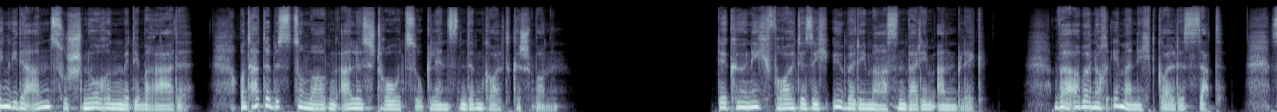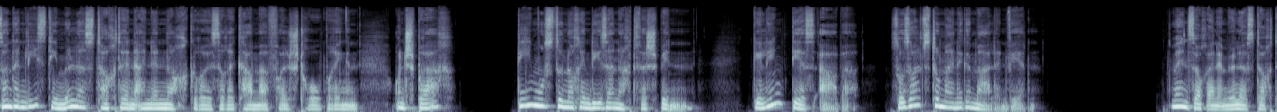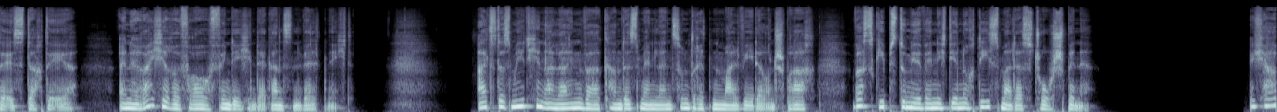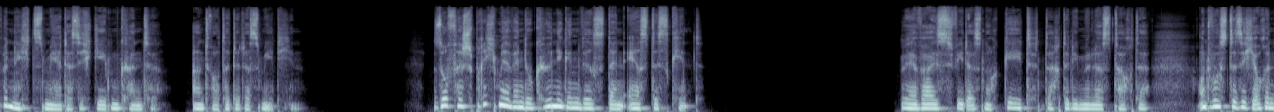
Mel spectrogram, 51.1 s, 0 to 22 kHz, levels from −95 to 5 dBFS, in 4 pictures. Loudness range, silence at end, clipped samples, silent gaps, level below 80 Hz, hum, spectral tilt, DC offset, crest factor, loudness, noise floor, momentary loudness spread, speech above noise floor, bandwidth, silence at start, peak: 6 LU; 0 s; under 0.1%; 5.89-7.09 s, 10.15-10.21 s, 17.62-17.88 s, 23.50-24.33 s, 30.13-30.24 s, 36.82-37.97 s, 41.64-42.31 s, 45.59-47.25 s; -42 dBFS; none; -6 dB/octave; under 0.1%; 14 dB; -14 LUFS; under -90 dBFS; 12 LU; over 77 dB; 17 kHz; 0 s; -2 dBFS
